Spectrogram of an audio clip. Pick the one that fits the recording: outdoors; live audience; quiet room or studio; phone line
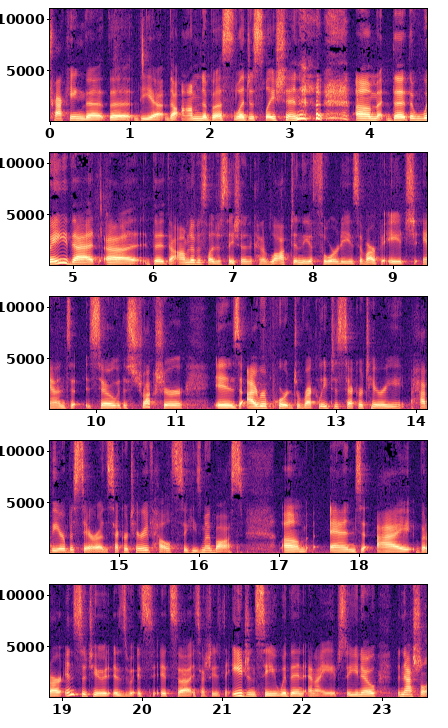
live audience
